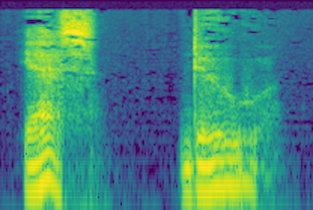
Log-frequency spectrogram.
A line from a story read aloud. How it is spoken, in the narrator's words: he whispered to her intimately, almost like a lover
